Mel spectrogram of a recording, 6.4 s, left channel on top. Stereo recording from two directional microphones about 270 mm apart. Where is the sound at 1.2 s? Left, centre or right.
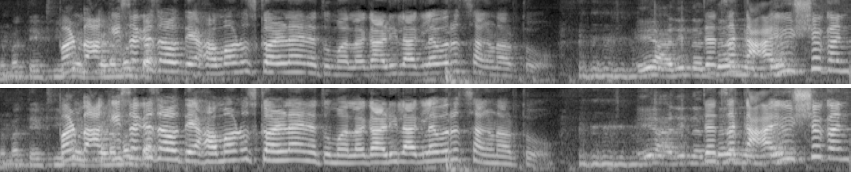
Right.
